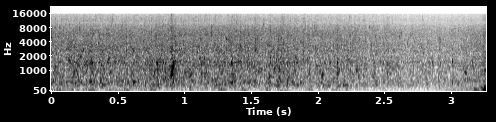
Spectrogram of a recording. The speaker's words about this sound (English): This is a little creek that runs right through … childhood home.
